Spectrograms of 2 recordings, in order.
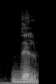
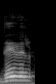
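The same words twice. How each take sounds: First: "دل" for they'll, one syllable; contracted pronunciation. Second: Said in the usual way. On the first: Shown as a demonstration. Teacher showing how they will is spoken, contracted pronunciation. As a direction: squeeze they and will into a single "دل". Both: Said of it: "اس کو دل بولتے ہیں".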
